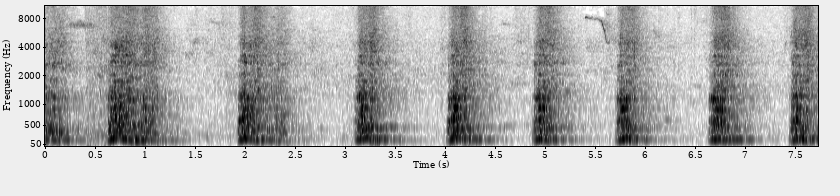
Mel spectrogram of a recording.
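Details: Lions roaring: deep, pulsing grunts repeated about once a second, each a short booming burst strongest in the low range, fading between pulses.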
